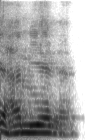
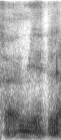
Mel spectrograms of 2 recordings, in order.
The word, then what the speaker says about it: Khamiel: Il le prononce comme un et. J'ai vu ce matin un docteur, et il m'a dit, vous connaissez Hamiel. Ah ouais, Khamiel.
